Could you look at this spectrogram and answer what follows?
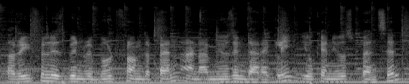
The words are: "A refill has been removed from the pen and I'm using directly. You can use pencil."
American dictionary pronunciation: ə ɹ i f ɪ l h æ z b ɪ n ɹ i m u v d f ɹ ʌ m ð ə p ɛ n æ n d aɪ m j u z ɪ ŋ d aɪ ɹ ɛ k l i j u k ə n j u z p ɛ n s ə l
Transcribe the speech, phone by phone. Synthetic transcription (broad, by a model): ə ɹ i f ɪ l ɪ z b ɪ n ɹ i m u d f ɹ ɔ m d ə p ɛ n æ n d aɪ m j u z ɪ ŋ d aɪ ɹ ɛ k l i j u k ə n j u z p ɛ n s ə l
